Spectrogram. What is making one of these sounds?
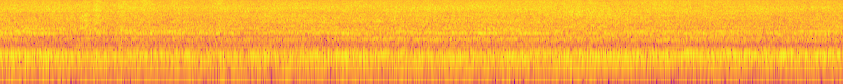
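An electric air blower hums and roars steadily nearby.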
